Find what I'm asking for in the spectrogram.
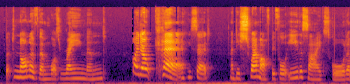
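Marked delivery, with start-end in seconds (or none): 2.7-3.7 high, loud sulky snap; young shark sulking at his mum, high and loud; sulky outburst. A narrator's reading. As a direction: pout out I don't care. Sulking Gilbert.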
